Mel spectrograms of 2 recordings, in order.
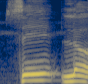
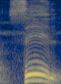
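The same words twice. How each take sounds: First: से ल as two separate sounds; syllable by syllable. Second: Said in the usual way. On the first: Shown as a demonstration. Teacher showing learners से ल, sounded out apart. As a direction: sound out से, then ल. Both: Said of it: "इसे पढ़ेंगे".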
